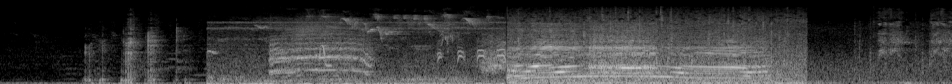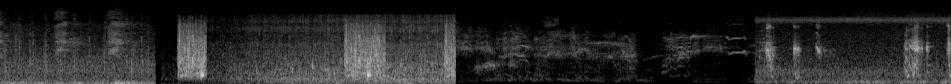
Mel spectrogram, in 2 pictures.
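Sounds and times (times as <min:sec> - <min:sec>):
harsh screeching animal calls: 0:02.1 - 0:07.8.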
